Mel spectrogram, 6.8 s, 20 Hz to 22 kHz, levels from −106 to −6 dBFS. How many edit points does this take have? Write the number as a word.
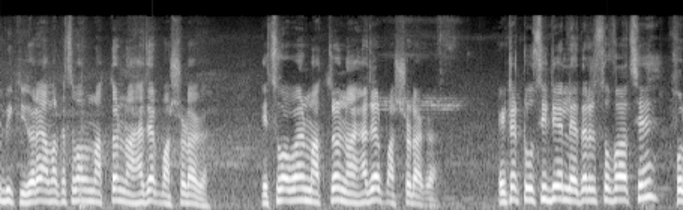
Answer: zero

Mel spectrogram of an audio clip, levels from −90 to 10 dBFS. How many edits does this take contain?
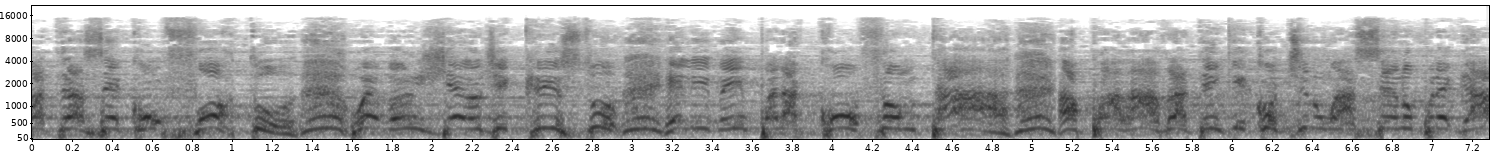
one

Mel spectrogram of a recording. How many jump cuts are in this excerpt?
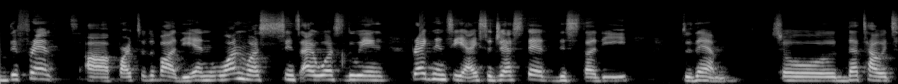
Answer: zero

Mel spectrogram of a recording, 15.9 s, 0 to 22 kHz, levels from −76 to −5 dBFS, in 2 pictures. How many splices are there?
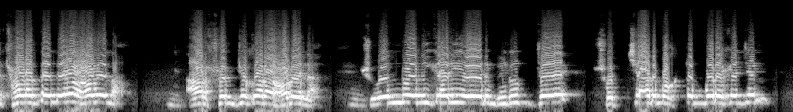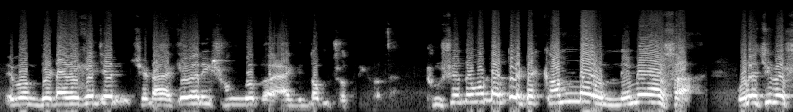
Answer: one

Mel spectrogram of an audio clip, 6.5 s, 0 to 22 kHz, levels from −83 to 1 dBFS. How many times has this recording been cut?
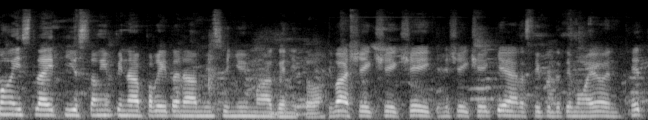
one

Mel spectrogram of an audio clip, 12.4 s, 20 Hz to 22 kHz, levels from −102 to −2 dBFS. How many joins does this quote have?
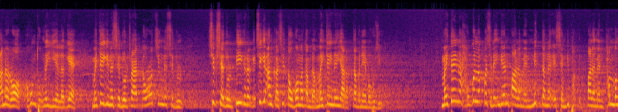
one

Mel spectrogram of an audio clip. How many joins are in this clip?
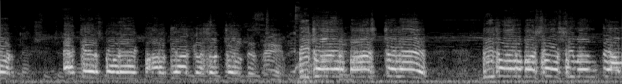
one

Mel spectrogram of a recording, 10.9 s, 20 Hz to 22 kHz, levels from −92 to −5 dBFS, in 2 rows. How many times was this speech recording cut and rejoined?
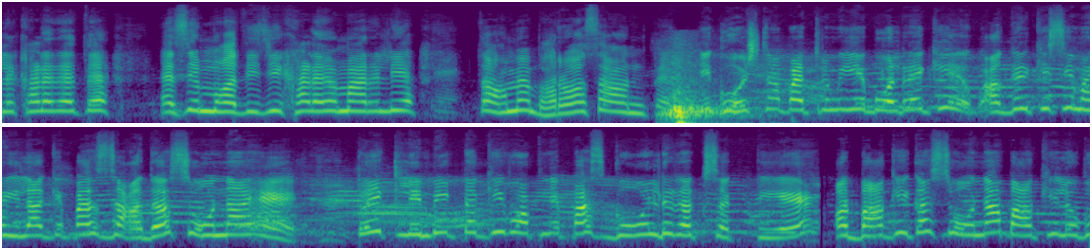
two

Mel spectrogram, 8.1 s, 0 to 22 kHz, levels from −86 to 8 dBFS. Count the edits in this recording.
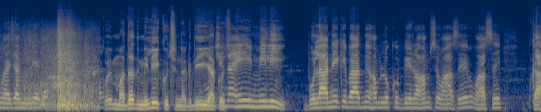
one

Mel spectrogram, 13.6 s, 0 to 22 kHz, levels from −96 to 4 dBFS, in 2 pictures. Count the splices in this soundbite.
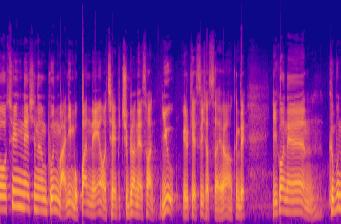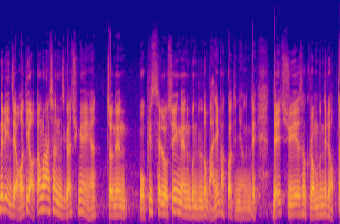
zero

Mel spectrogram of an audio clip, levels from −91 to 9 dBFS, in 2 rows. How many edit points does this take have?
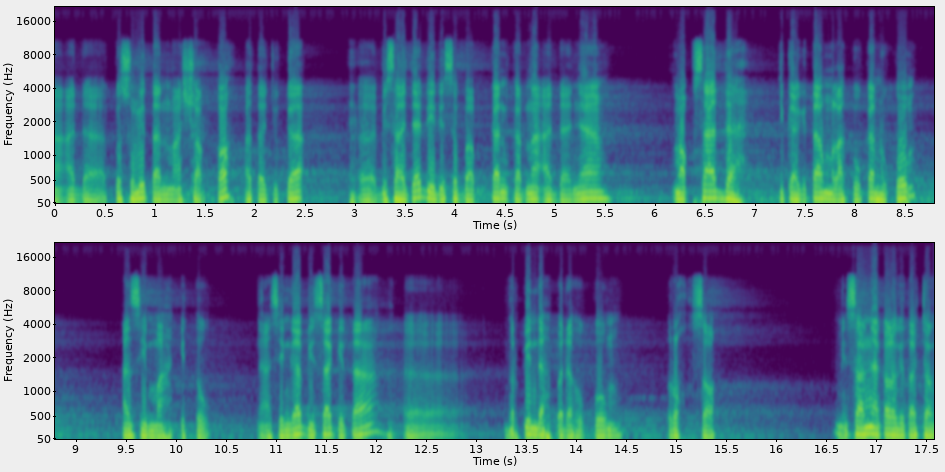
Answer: zero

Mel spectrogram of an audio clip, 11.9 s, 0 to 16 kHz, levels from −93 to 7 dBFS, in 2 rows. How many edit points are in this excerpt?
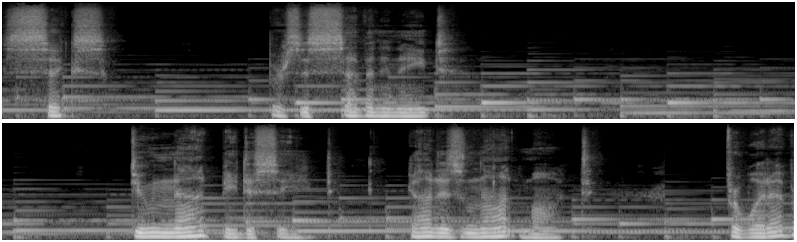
two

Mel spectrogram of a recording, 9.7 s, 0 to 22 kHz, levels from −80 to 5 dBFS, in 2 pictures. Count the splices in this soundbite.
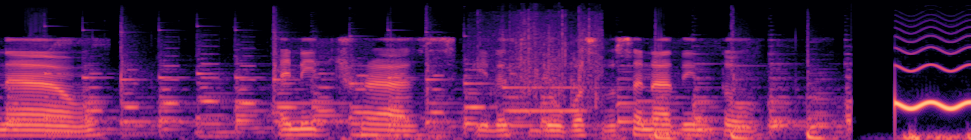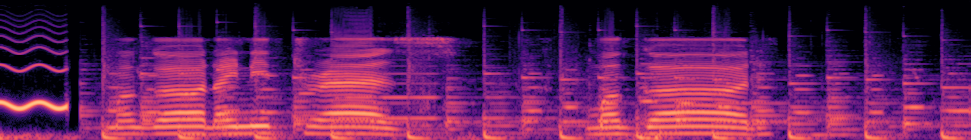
zero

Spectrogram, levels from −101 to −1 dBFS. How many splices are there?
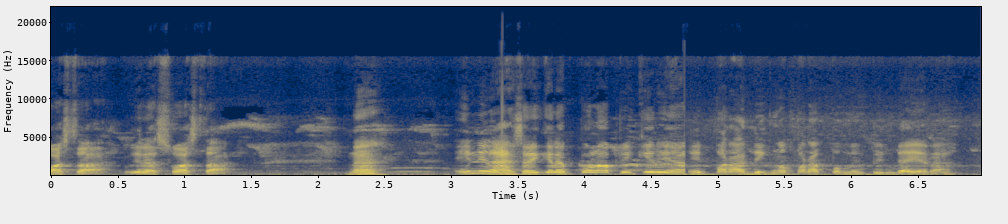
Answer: one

